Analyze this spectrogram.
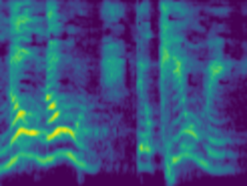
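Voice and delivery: loud, high panicked no; retold terrified protest, loud and high; frightened plea. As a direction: cry out in fear of being killed.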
